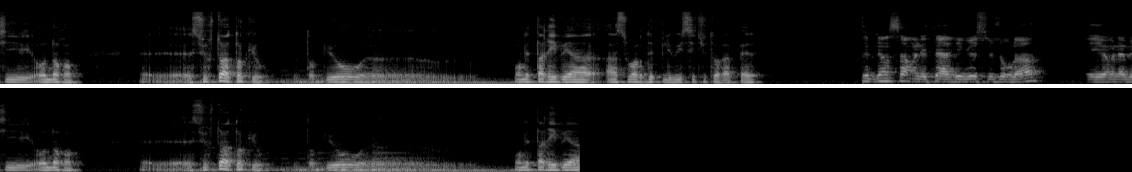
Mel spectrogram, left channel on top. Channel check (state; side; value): drops out; right; at 5.8 s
